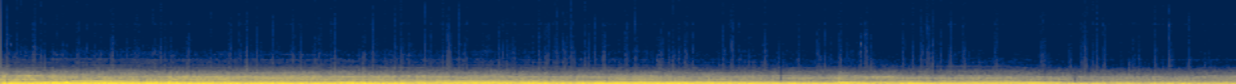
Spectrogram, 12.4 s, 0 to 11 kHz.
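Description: Ferrari 458 Italia's 4.5-litre V8 heard from inside the cabin while cruising: a steady engine note that sinks slowly in pitch, over a constant low road and tyre rumble. About ten seconds in, the engine note dips and drops away.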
